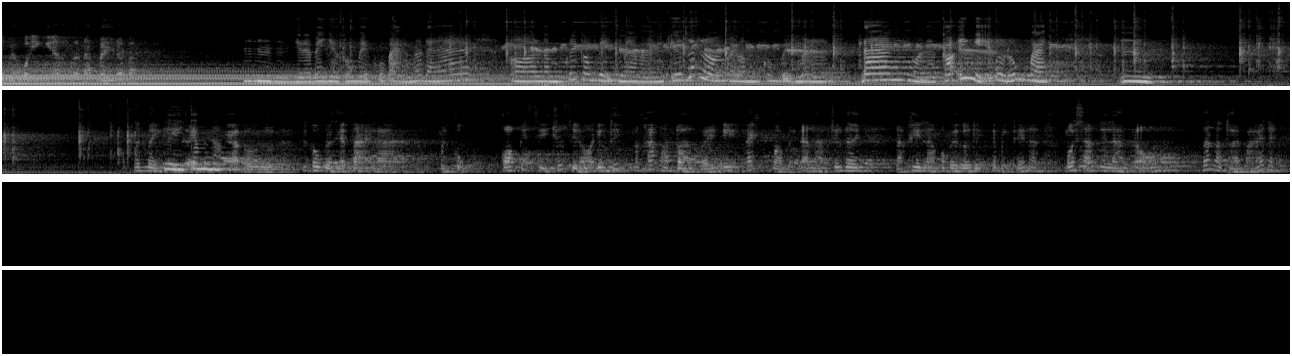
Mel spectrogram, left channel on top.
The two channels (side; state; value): right; silent; 55 dB below the other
